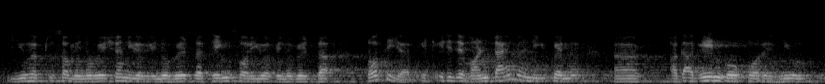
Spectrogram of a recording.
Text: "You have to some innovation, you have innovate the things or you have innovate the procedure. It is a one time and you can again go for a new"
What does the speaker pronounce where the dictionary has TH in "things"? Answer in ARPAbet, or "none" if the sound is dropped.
T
